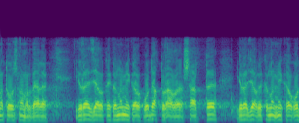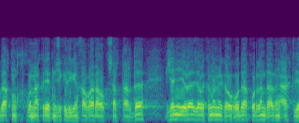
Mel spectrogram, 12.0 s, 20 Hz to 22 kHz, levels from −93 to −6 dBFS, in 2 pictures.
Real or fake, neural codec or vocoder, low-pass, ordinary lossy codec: fake; vocoder, 44.1 kHz, 80 mel bands, Vocos; 7.2 kHz; none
